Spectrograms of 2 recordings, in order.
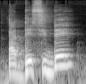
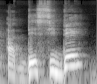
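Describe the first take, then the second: No difference in how they are said.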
